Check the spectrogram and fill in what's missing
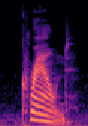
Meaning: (adjective) 1. Wearing a crown 2. Having a particular crown (top part of the head) 3. Great, supreme; completed; excessive; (verb) simple past and past participle of crown
- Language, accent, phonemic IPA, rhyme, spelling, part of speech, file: English, US, /kɹaʊnd/, -aʊnd, crowned, adjective / verb, En-us-crowned.ogg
